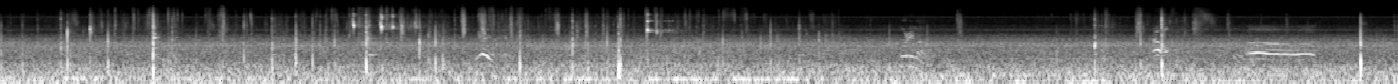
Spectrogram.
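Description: Tennis balls are struck with rackets in a sharp, irregular rally.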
